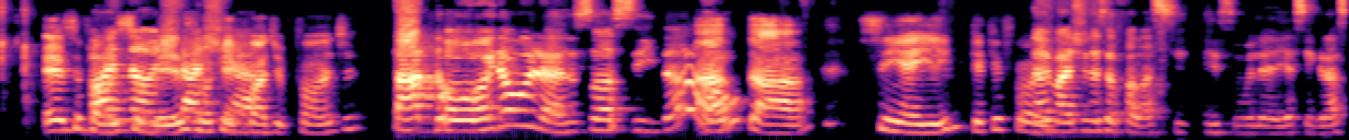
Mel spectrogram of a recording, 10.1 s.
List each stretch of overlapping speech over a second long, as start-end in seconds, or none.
0.7-2.1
